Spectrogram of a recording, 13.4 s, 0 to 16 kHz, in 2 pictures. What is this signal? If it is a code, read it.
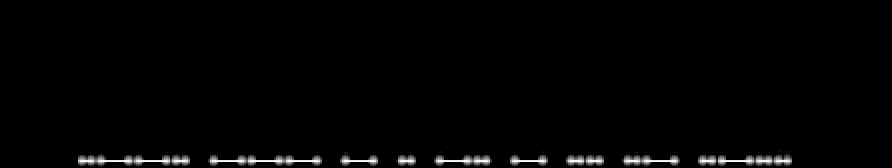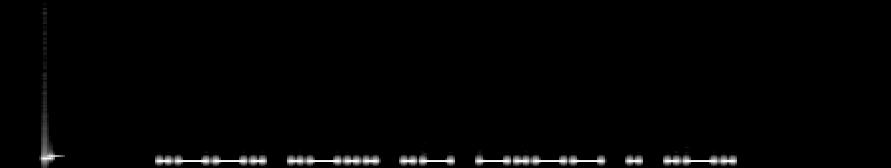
Morse code, heard as a keyed tone, about 17 wpm, 700 Hz. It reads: POTENTIAL PLAYER
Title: Sentences from Top 1000 Words - Review Part 4 - New Word Drill - 17wpm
